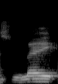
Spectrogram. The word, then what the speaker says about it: Zulay: It's Zulay, like July, yeah.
